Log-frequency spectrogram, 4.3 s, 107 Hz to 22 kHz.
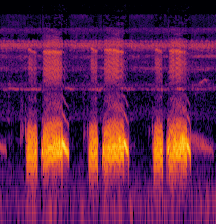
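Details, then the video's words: Spotted dove used as a decoy to lure wild birds: three clear phrases, each a short coo followed by a longer rolling coo that drops at the end, spaced about a second apart. "Suara Pikat Terkukur Gacor Juara 1 Untuk Pancingan Cepat Bunyi"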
